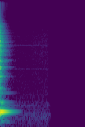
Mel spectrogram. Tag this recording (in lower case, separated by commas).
cowbell, bell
